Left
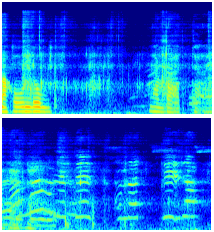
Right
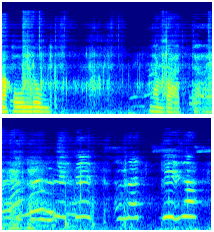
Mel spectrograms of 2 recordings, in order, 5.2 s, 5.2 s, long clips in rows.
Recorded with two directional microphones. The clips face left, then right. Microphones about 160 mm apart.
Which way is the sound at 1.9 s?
Centre (ahead or behind).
